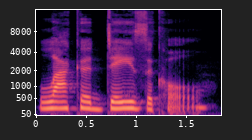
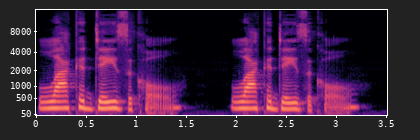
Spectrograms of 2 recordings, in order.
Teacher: Five syllables with the stress on the third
